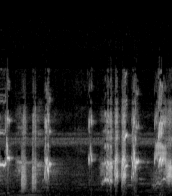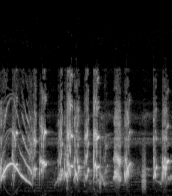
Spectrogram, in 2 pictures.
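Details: Javan myna song used to lure wild birds, with bursts of clicky chatter, a short pause, then a downward-sweeping whistle amid dense squeaky notes and chirps.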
